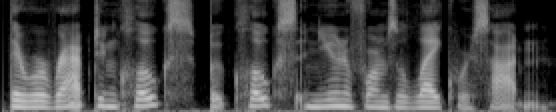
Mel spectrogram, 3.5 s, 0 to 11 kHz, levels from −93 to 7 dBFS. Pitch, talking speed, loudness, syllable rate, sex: 180 Hz, 205 wpm, -23 LUFS, 6.2 syllables/s, female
